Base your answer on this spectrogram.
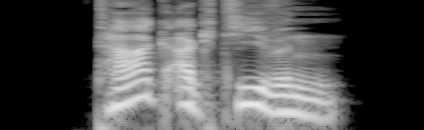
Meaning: inflection of tagaktiv: 1. strong genitive masculine/neuter singular 2. weak/mixed genitive/dative all-gender singular 3. strong/weak/mixed accusative masculine singular 4. strong dative plural
- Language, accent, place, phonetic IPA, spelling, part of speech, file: German, Germany, Berlin, [ˈtaːkʔakˌtiːvn̩], tagaktiven, adjective, De-tagaktiven.ogg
